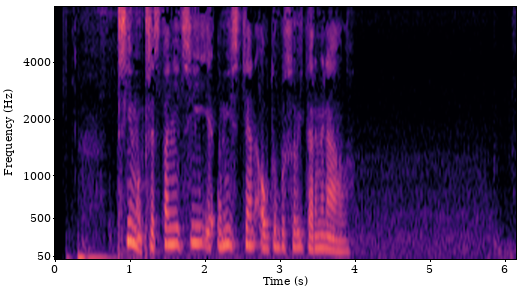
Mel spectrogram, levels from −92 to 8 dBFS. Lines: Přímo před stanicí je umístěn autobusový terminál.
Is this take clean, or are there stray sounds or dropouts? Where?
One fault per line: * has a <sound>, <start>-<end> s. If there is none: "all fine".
all fine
